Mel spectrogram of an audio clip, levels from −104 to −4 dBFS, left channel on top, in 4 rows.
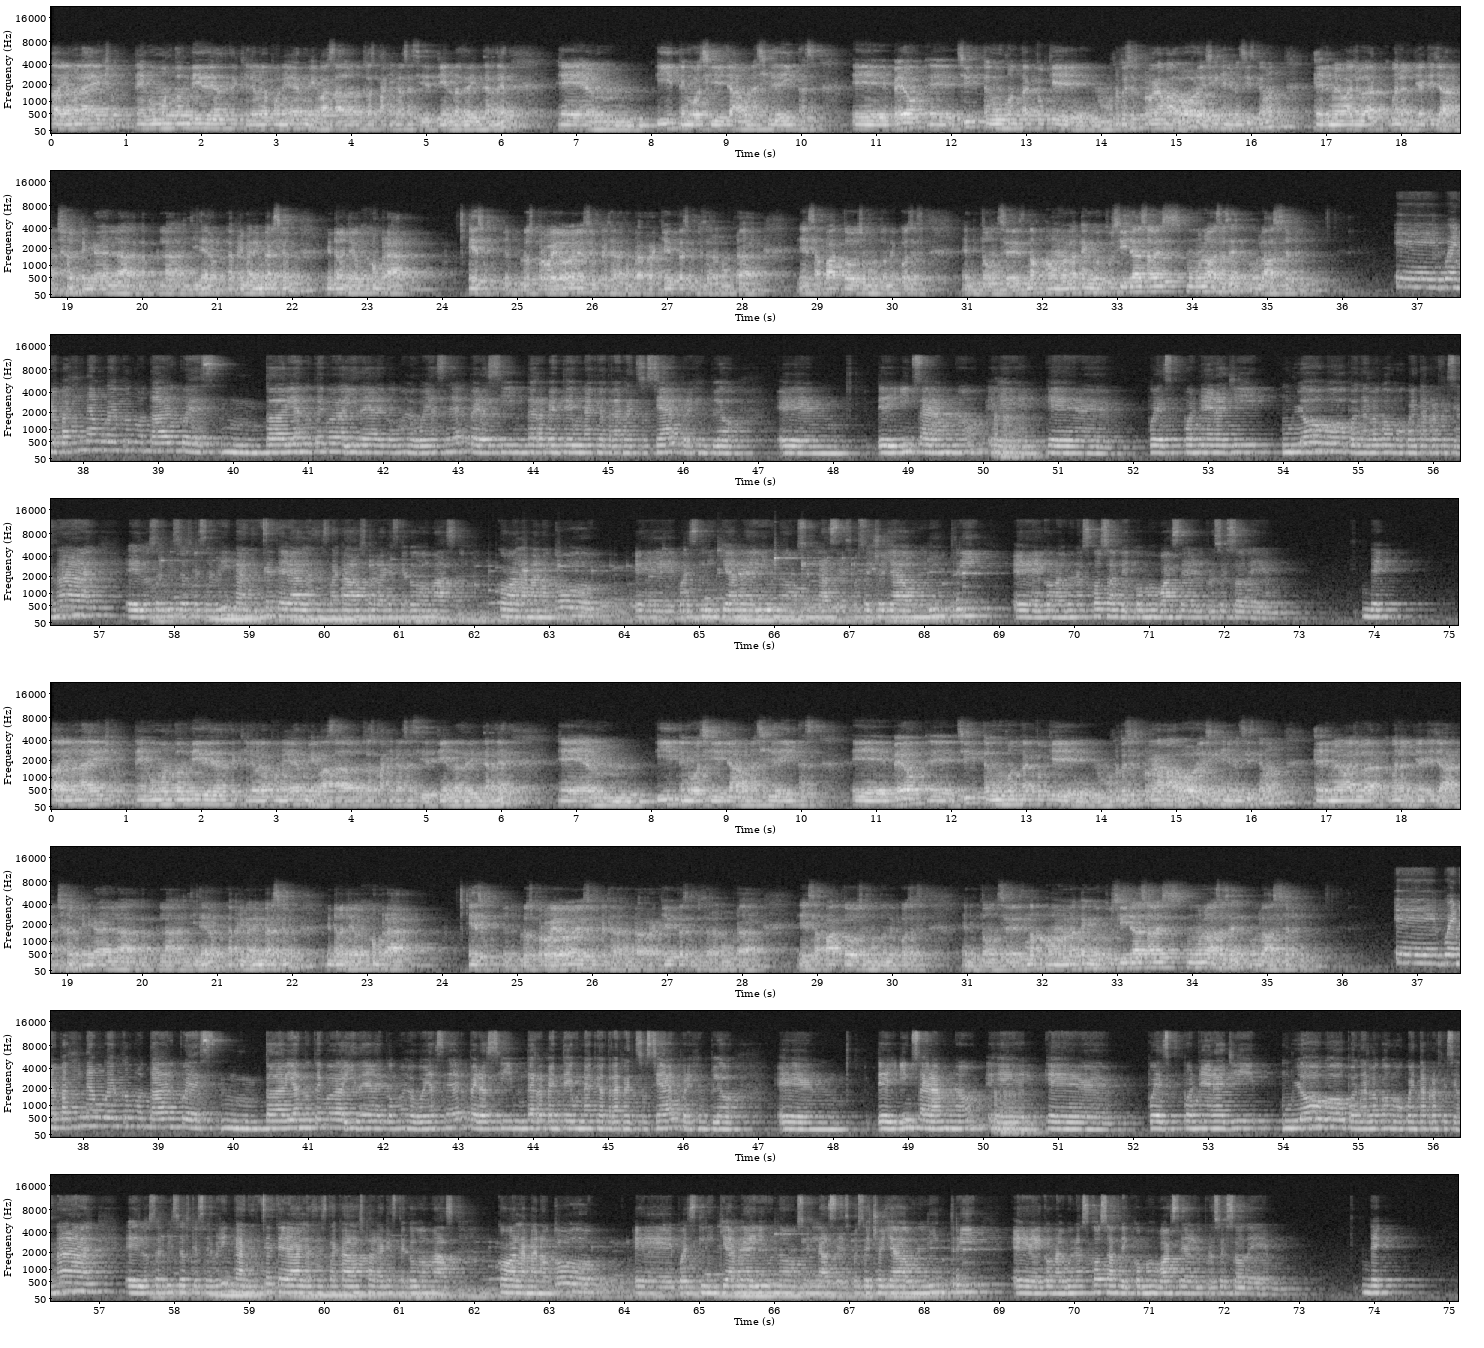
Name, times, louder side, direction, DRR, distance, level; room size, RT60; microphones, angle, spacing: voice 1, 0.0-7.8 8.1-23.5 24.3-35.5 50.1-50.5, equal, ahead, -8 dB, 6.6 m, -24 dB
voice 2, 36.7-46.9 47.2-48.1 48.4-51.8 52.2-53.7 54.0-61.9 62.3-63.6 64.1-68.8 69.2-72.7 73.8-74.0, right 1 dB, 90° right, 1 dB, 3.1 m, -27 dB
sound 1, 57.7-68.6, left 1 dB, 60° left, 2.3 m, -33 dB
21.5 x 21.0 x 3.0 m, 1.4 s
head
